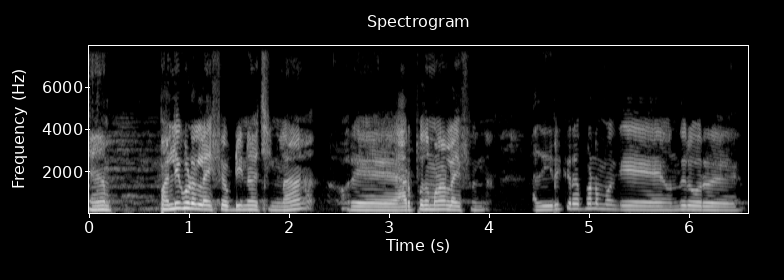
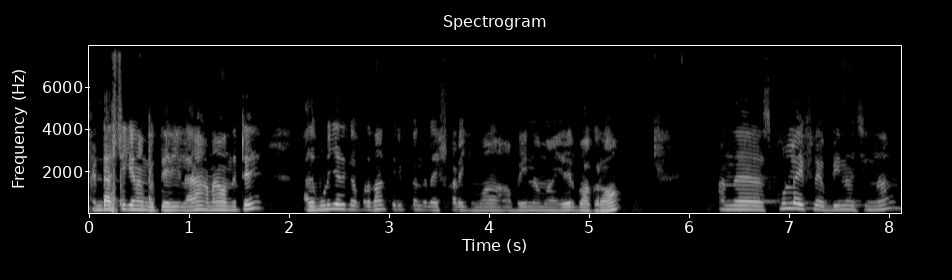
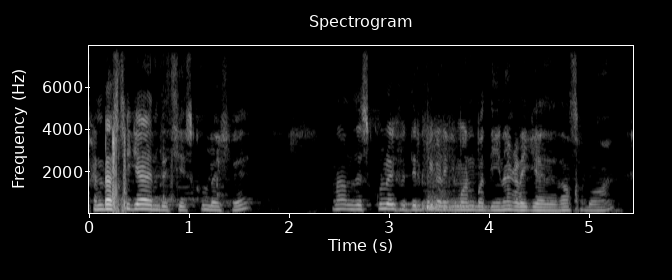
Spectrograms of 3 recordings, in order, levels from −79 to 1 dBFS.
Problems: background sounds at intervals, background conversations at intervals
